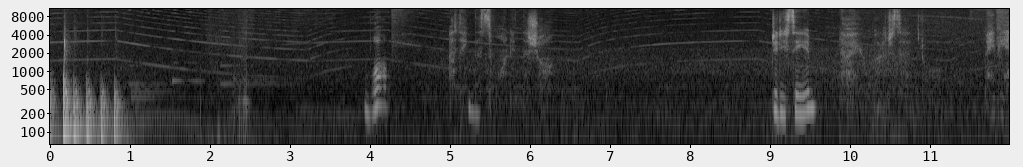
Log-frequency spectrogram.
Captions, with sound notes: (knuckles tapping door) Open up. What? - I think there's someone in the shop. (sirens continue whining) - Did you see him? - No. I just heard the door.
